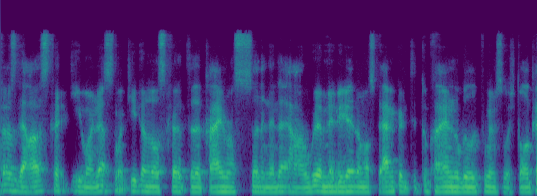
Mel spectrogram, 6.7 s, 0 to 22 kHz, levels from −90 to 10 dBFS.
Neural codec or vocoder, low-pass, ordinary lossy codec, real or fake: codec, 24 kHz, 0.9 kbps, WavTokenizer, medium music audio release; 10.8 kHz; Opus, 32 kbps; fake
